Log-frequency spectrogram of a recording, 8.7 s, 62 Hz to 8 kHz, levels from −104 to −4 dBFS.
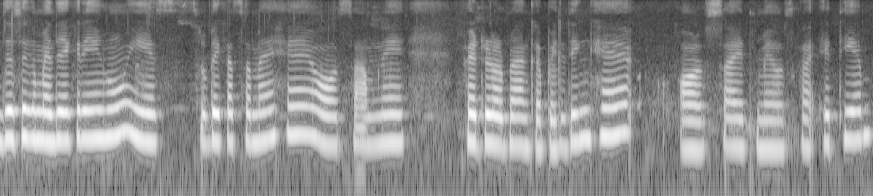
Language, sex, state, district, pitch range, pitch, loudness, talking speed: Hindi, female, Uttar Pradesh, Jyotiba Phule Nagar, 220-260 Hz, 240 Hz, -16 LUFS, 165 wpm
